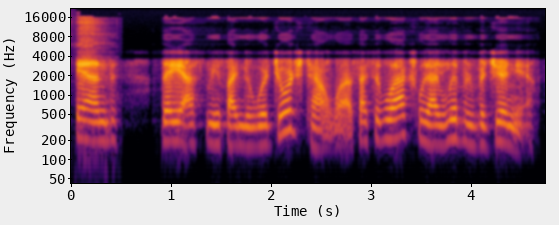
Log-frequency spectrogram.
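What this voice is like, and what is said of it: Boston accent. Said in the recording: “I have the Bostonian accent, as you can tell”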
